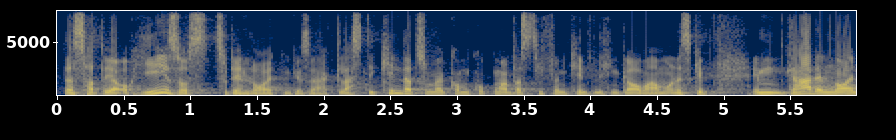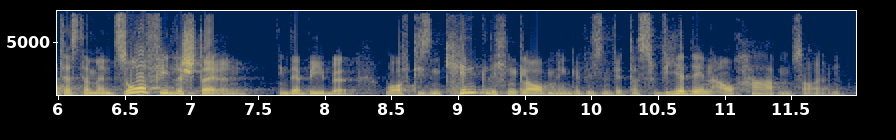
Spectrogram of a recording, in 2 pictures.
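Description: A man's voice: mid-range voice, big pitch swings, fast talker, hardly any pauses. A man giving an earnest sermon, speaking directly to his listeners with frequent tag questions. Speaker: preacher.

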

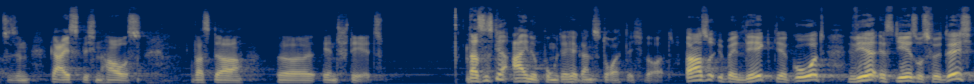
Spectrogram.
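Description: A man's voice: medium pitch, a bit bright. A middle-aged man preaching a sermon in a conversational way, asking the listeners questions.

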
